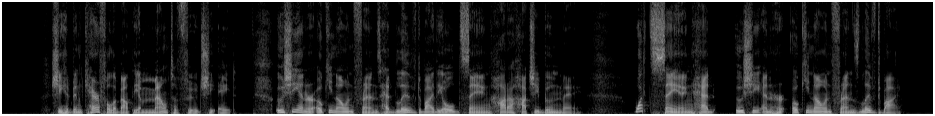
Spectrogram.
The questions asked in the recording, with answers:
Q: What saying had Ushi and her Okinawan friends lived by?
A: They had lived by the old saying, Hara Hachi Bunmei.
